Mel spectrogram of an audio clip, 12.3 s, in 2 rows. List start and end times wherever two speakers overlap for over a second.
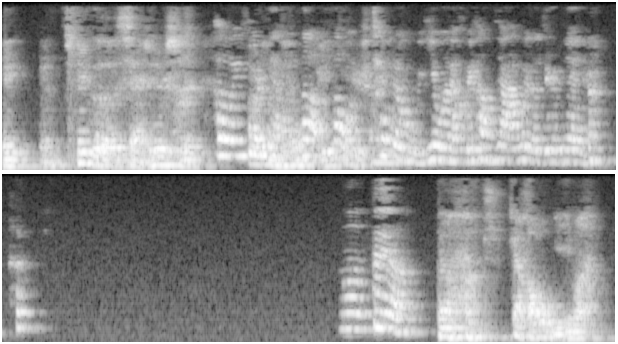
2.5-3.9

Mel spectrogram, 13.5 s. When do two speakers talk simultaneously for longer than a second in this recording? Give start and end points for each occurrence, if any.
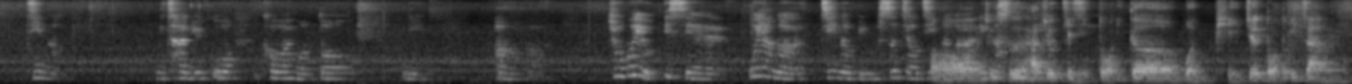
9.3-10.9

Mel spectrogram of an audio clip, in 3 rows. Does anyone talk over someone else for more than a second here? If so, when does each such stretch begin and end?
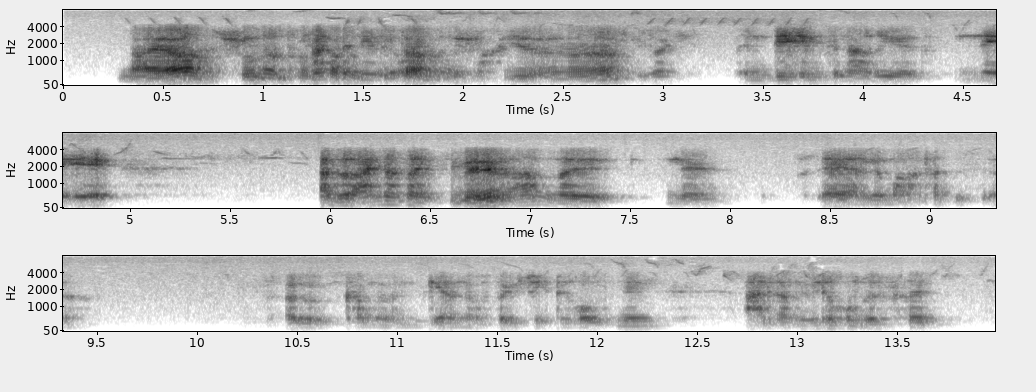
1.2-2.8

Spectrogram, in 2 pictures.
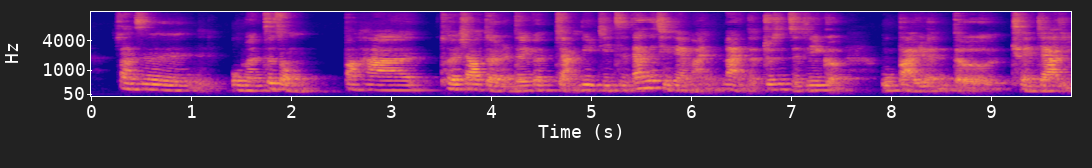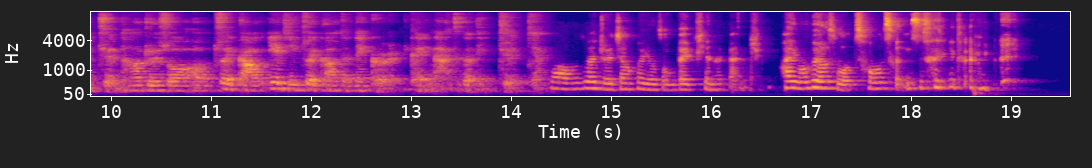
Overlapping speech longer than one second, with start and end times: none

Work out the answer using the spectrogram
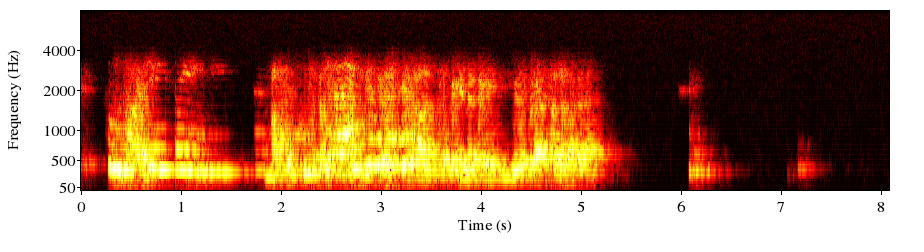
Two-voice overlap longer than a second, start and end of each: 1.9-3.1

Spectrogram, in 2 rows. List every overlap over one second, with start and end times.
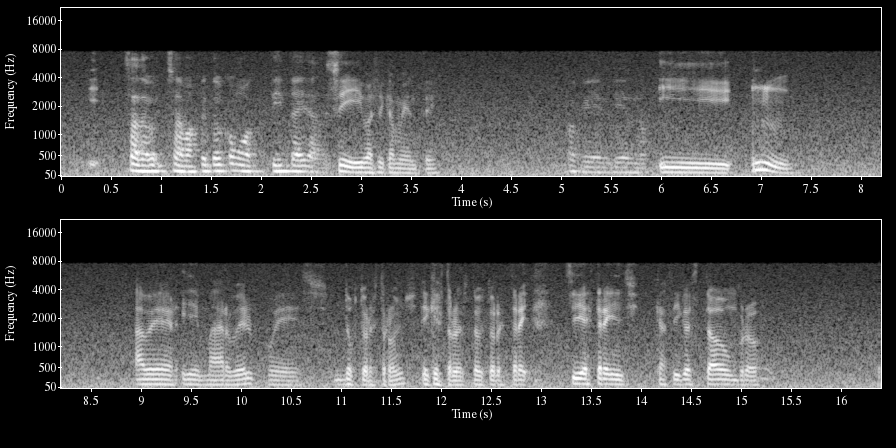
none

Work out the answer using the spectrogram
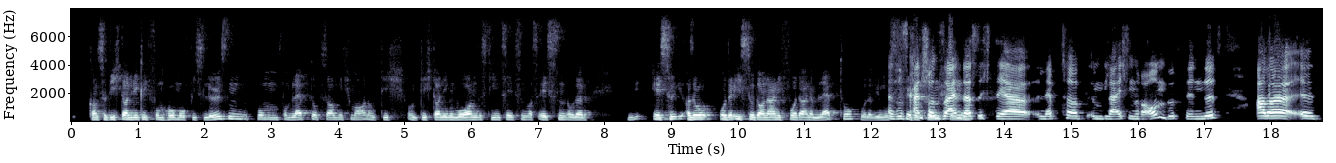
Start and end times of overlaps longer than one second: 12.2-13.5

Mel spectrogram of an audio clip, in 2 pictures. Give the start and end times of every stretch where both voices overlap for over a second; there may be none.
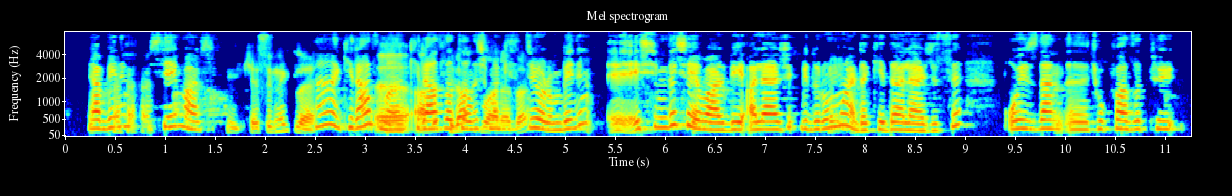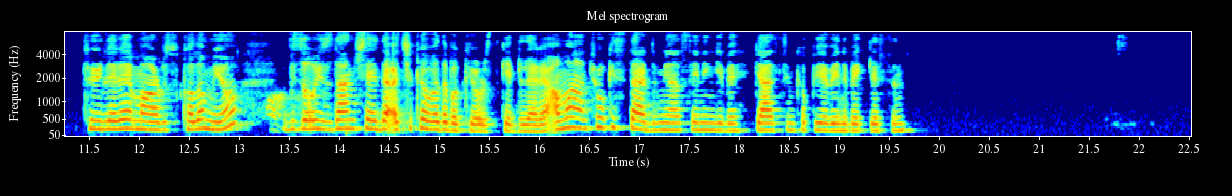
3.1-4.7

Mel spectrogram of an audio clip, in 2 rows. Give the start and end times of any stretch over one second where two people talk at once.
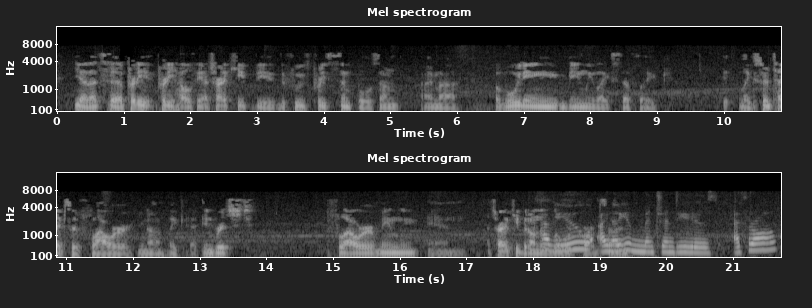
18.1-19.5

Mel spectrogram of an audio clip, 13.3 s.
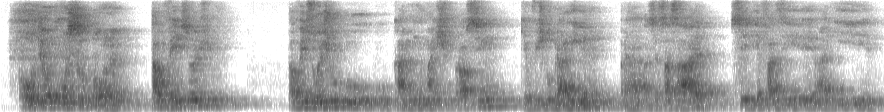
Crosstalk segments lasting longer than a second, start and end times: none

